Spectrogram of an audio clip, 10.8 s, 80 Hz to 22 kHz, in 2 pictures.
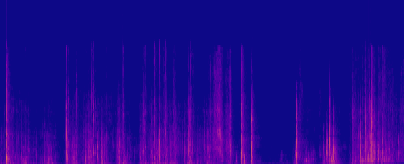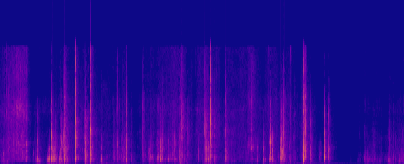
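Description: Fingertips scratch and rub the rows of small acrylic rhinestones on a large, thin plastic rhinestone sticker sheet held flat against the chest. Bursts of dry, bright crinkling and rapid clicky scratches come in dense flurries, with brief quiet pauses near 3.5 seconds and just past 10 seconds. The sound is crisp and close, with almost no low end and no ringing tail.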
